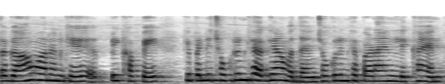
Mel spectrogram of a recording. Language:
Sindhi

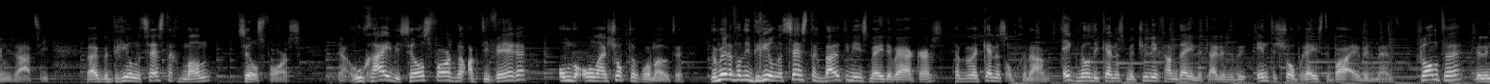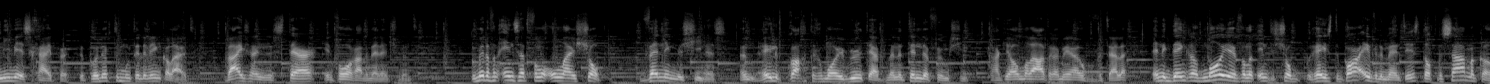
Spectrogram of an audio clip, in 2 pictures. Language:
Dutch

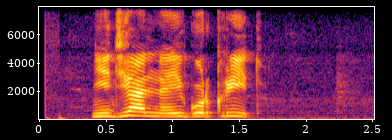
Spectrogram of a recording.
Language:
Russian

